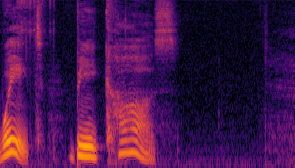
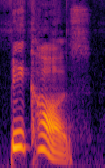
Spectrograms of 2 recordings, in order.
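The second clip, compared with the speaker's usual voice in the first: "because" set apart, higher and drawn out; stress on because; 7 semitones higher than usual. Shown as a demonstration. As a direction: lift "because" and let it fall slowly. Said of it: "have you noticed that I emphasize the word because".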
